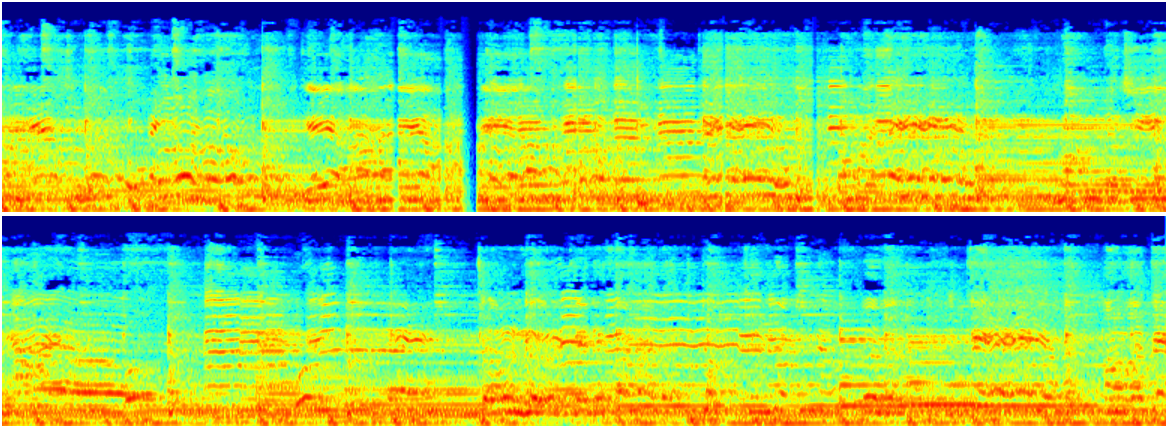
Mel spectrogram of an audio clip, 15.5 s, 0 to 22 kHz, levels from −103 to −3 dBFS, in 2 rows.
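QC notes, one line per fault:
2.59–2.66 s, 2.92–2.96 s, 3.82–3.86 s, 4.80–4.83 s, 5.39–5.44 s: short concealed packet loss. About 20 to 40 ms of audio never arrived in time. The receiver extended the preceding sound and then blended back into the real signal, so each spot is a brief smear or wobble where a moment of sound is missing.
3.06–3.18 s: burst of packet loss. About 100 ms of consecutive audio was lost. The receiver carried the last sound forward for roughly that span and faded it as the gap went on, producing a held buzz or fading hiss. The sound then resumes with the missing section gone.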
